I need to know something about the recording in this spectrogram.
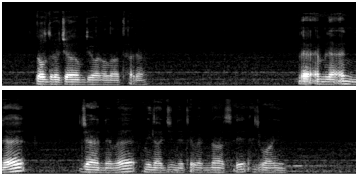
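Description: An elderly man reads out calmly and slowly into a close microphone.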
